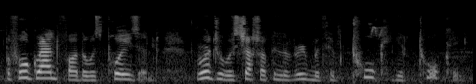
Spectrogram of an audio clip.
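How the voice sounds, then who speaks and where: A woman's voice: fairly high pitch, animated, brisk, slight background noise. A woman playing a precocious, secretive young girl detective in a radio drama, blunt and knowing. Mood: smug, secretive.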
